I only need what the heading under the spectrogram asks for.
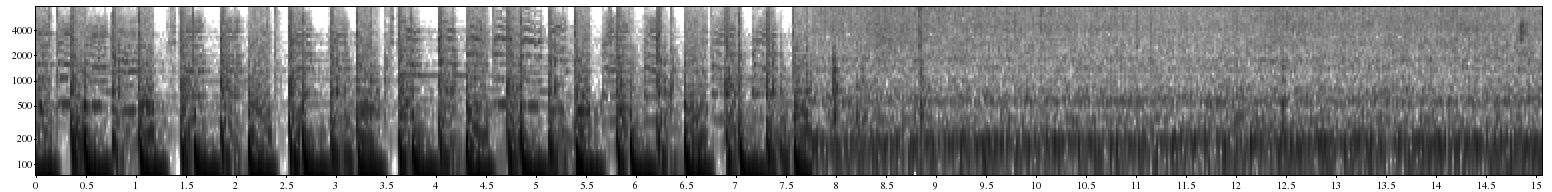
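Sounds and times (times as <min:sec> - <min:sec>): peppers sizzling in a frying pan: 0:07.8 - 0:15.0.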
